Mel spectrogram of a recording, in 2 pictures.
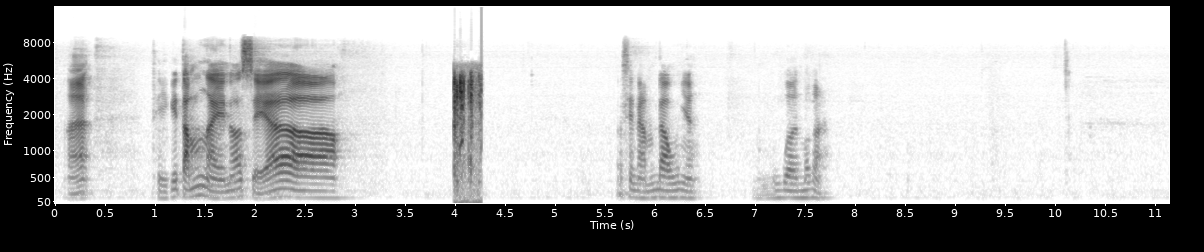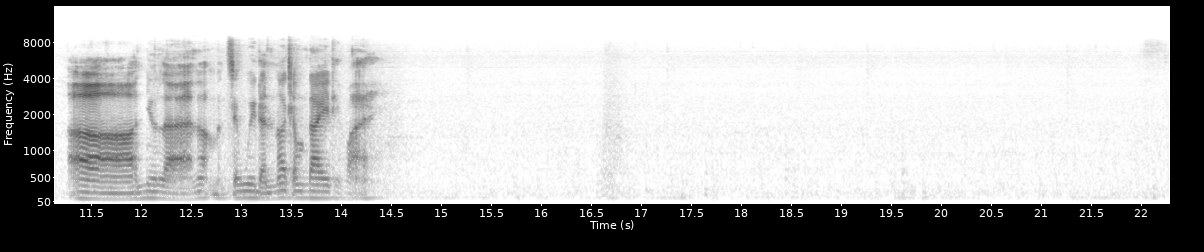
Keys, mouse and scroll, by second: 3.7 click, 16.7 click, 18.0 click.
